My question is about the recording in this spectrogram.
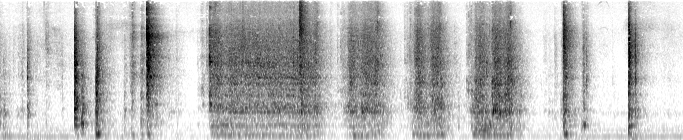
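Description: A food processor pulses chopped raw garlic cloves: sharp clicks at first, then a few short whirring bursts with brief pauses between them, then more clicks to finish.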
